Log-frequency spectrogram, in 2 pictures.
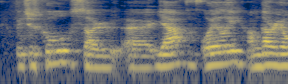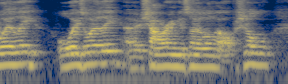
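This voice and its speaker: Over noticeable background noise, a man with a high-pitched voice speaks in a flat monotone, with hardly any pauses. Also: fairly quick pace. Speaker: vlogger. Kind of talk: casual vlog update. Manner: casual, hesitant with many ums.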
